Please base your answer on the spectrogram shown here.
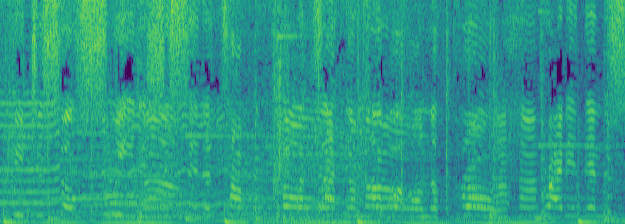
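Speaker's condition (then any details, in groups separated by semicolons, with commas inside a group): No condition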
